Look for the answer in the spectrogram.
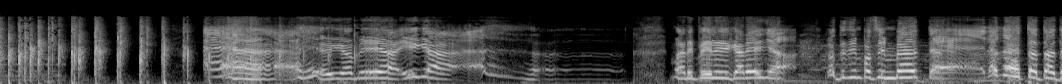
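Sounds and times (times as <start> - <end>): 
applause: 0.0 - 3.7
speech: 2.4 - 4.6, 5.2 - 5.6, 6.7 - 10.6.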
